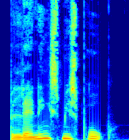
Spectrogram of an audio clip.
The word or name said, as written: blandingsmisbrug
